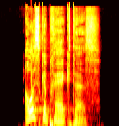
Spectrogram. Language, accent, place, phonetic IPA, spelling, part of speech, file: German, Germany, Berlin, [ˈaʊ̯sɡəˌpʁɛːktəs], ausgeprägtes, adjective, De-ausgeprägtes.ogg
- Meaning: strong/mixed nominative/accusative neuter singular of ausgeprägt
